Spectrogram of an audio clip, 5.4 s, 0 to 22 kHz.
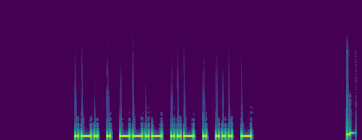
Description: Morse code, heard as a keyed tone, about 25 wpm, 700 Hz. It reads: REQUEST
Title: Top 1751-2000 Words 25wpm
